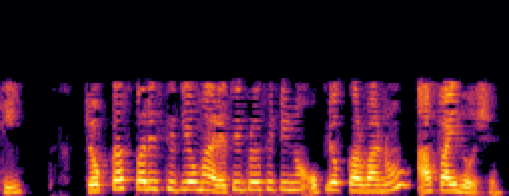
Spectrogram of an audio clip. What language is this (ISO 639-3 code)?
guj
